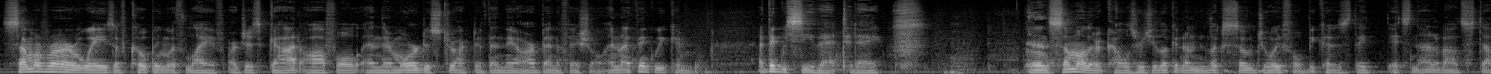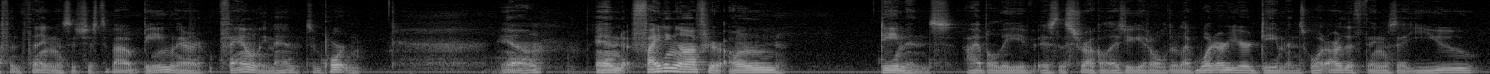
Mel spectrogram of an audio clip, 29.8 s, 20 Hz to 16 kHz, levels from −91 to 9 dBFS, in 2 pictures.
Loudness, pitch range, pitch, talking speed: -32 LUFS, 95-115 Hz, 105 Hz, 180 wpm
